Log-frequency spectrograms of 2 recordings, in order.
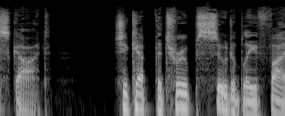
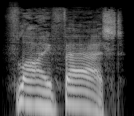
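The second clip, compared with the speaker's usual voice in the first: shouted; 7 semitones higher than usual. A narrator's reading. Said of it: "shouted Dorian".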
